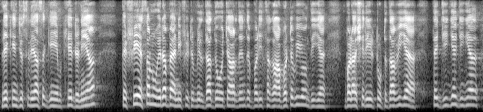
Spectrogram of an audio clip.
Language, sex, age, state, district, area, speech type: Dogri, male, 45-60, Jammu and Kashmir, Jammu, rural, spontaneous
